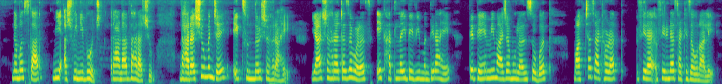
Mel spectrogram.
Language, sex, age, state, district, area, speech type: Marathi, female, 30-45, Maharashtra, Osmanabad, rural, spontaneous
